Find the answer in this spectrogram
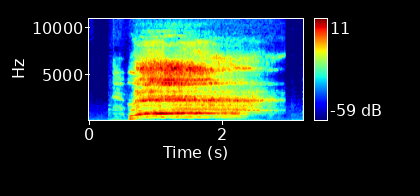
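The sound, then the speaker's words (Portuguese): A loud, piercing creature scream bursts in suddenly and holds for about two seconds, its pitch rising sharply, then sliding slowly down before fading, over a low rumbling background. “vocês escutam um barulho muito grande de uma criatura gritando.”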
